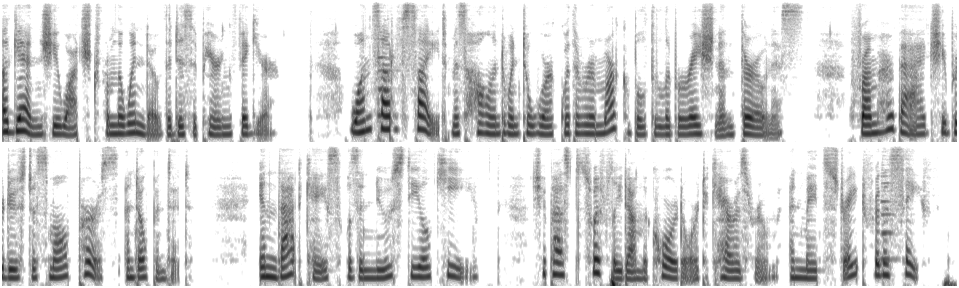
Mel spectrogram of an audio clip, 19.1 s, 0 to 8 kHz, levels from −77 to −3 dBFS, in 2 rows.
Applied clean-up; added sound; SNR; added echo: classical method spectral subtraction.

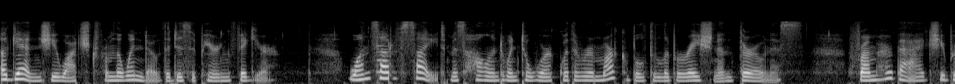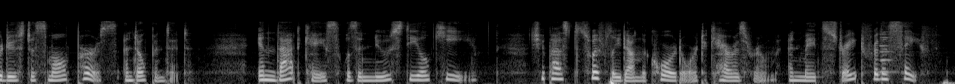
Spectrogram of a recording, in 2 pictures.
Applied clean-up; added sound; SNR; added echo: none; Wind instrument, woodwind instrument; 14 dB; none.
